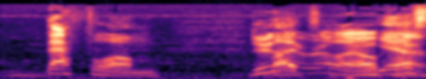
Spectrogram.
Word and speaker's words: Bethlehem: They pronounce it Bethlehem.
